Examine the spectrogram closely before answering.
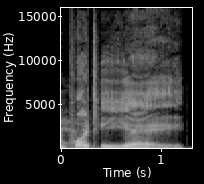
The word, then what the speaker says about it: Poitier: for you poi i'd actually say pointy yay not eh like the first black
